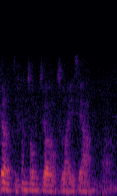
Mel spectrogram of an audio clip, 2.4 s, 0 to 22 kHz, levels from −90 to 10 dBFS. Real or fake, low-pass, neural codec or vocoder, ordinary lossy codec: real; 7.2 kHz; none; Opus, 16 kbps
